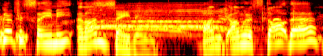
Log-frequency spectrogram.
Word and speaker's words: SaMey: can't believe it guys it's obviously Sammy that's just how we spell it yeah it's it could be we're go for Sam and I'm Sam I'm I'm going to start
